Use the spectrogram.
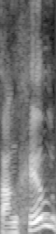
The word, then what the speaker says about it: Angel: Okay, my name is Angel. We pronounce it that way.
